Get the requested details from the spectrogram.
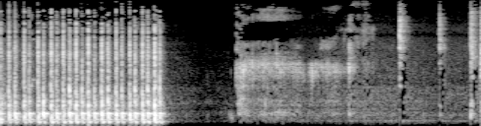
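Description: Clock cogs turn with rapid, evenly spaced mechanical ticking like clockwork gears for about two seconds, then a short pause before a whirring, grinding mechanism with a few sharp clunks. No voices.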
